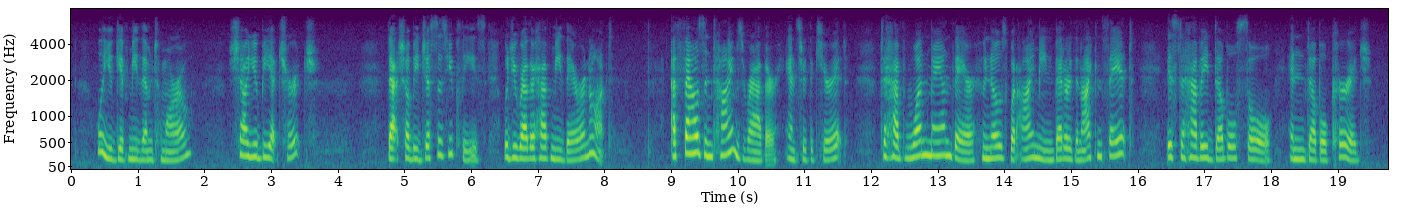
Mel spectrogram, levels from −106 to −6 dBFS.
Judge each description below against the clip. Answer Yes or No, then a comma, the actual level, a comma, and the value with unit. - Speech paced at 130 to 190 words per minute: Yes, average, 180 wpm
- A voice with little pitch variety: No, average, 4.6 semitones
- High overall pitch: Yes, high, 205 Hz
